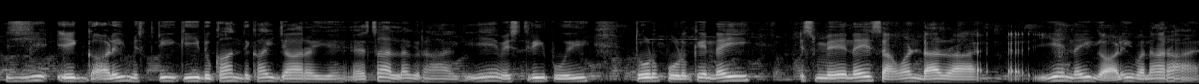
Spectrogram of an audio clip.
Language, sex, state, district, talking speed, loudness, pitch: Hindi, female, Uttar Pradesh, Jalaun, 170 wpm, -20 LUFS, 155 Hz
